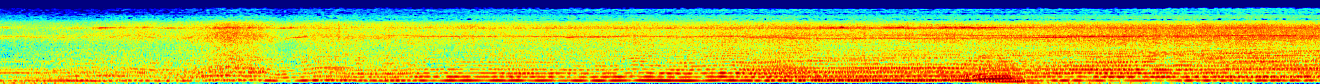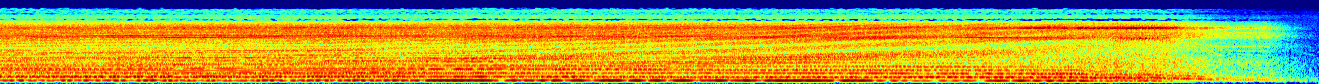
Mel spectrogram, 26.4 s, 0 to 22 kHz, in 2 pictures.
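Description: DJI Phantom 4 quadcopter's four propellers buzzing in a steady, wavering hum that grows louder as the drone comes down close. Near the end the pitch falls and the motors spin down and stop as it sets down.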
